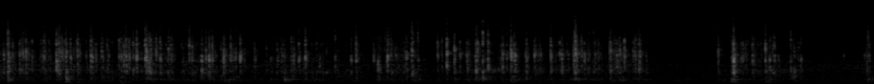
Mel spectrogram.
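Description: Fingertips type and tap on the keys of a full-size backlit plastic mechanical keyboard with a hollow case, producing rapid, crisp clicky keystrokes with a bright, hollow clack. The typing runs steadily for about eight seconds, goes quiet for about a second, then resumes with a few scattered taps.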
